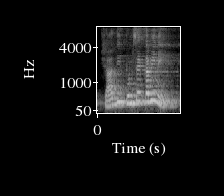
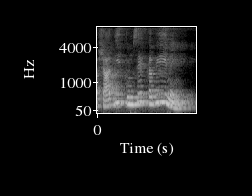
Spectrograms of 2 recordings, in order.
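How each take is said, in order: First: Slow, higher-pitched mock refusal; understated anger, falling at the end; mildly angry refusal. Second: Slow, drawn-out mock refusal that means yes; stretched-out, lightly acted coy refusal; teasing agreement. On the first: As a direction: turn down the proposal with mild indignation. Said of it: "غصے کی حالت میں". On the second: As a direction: say no as if agreeing, like a TV advert. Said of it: "اس میں agri ہے".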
